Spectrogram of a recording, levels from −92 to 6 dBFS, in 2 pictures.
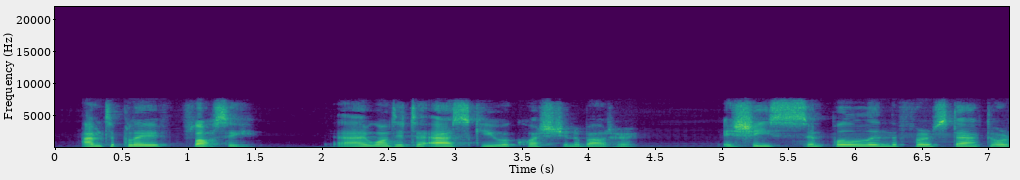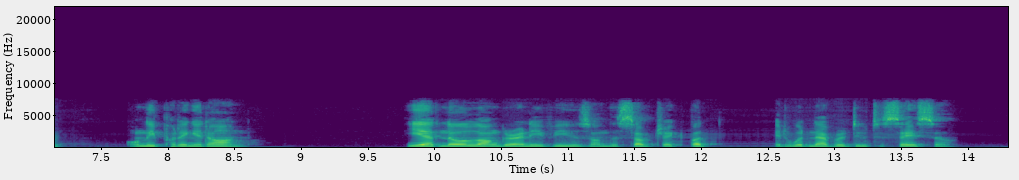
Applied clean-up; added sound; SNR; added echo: neural separator model SepFormer DNS4.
